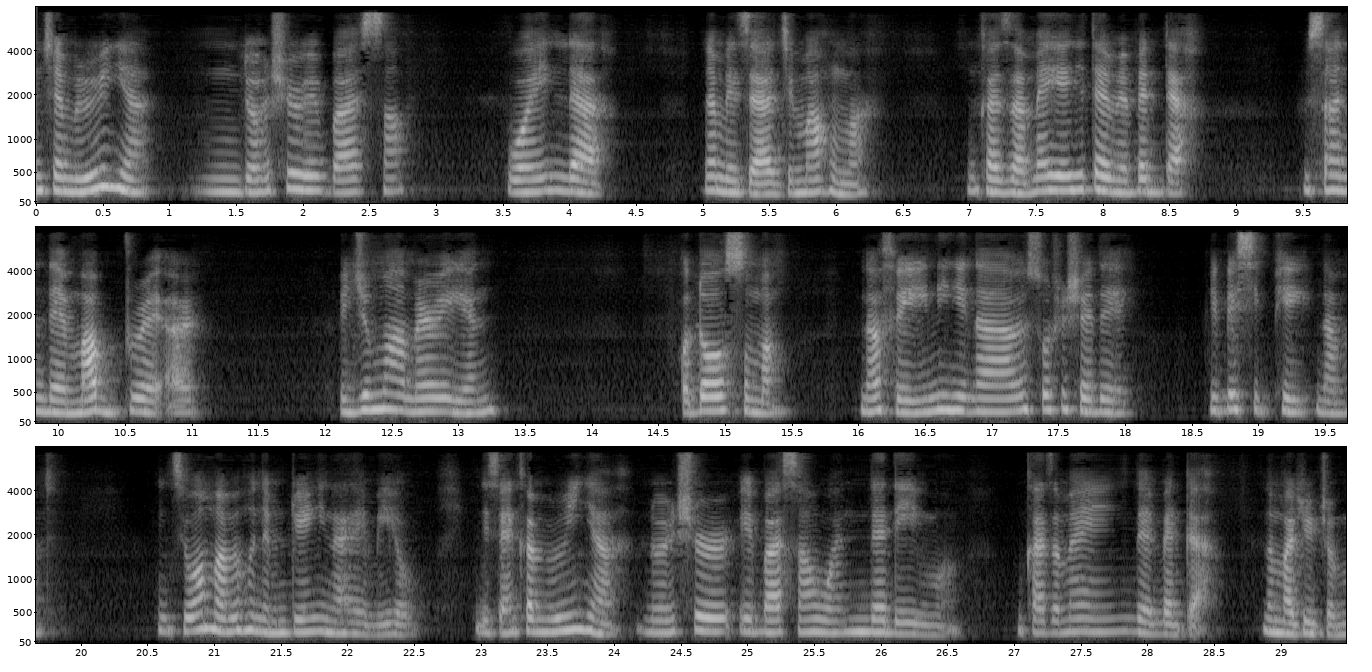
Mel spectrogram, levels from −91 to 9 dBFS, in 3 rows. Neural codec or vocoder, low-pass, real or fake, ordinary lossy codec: codec, 16 kHz, about 1 kbps, DyCAST, with the encoder's durations; 7.2 kHz; fake; MP3, 48 kbps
